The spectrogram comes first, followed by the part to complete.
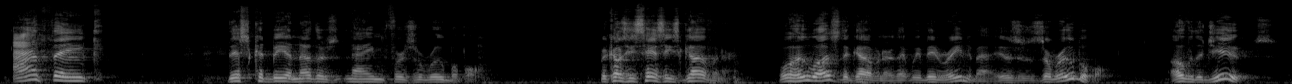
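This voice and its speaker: An American man with a medium pitch and vocal fry makes very wide pitch swings. He leaves long, frequent pauses. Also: moderate pace. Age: 60s. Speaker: pastor. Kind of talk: bible study teaching. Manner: casual, conversational.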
